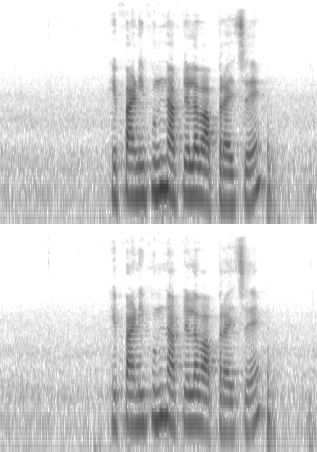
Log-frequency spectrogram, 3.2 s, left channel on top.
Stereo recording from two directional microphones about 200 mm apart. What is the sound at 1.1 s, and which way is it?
A woman's voice, 15° left (ahead or behind).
